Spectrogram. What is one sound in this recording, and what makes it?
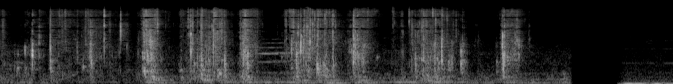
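Wet slime squelches and crackles as hands squeeze and stretch it.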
